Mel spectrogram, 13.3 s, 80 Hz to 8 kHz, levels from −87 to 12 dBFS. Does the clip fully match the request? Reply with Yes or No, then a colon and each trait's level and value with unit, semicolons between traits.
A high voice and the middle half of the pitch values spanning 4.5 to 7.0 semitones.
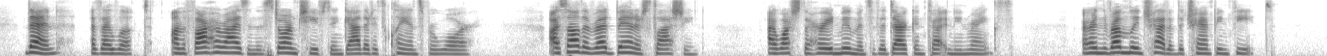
No: high, 235 Hz; average, 2.8 semitones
